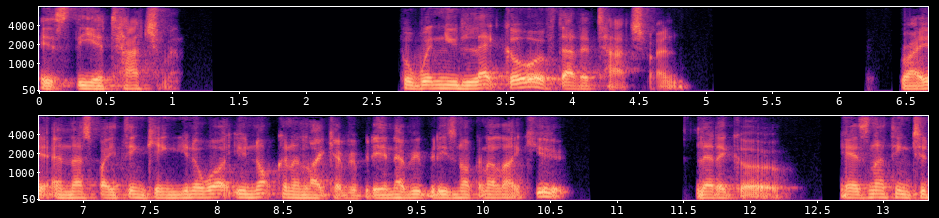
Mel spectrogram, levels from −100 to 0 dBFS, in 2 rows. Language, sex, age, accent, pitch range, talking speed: English, male, 20-39, British, 105-125 Hz, 175 wpm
